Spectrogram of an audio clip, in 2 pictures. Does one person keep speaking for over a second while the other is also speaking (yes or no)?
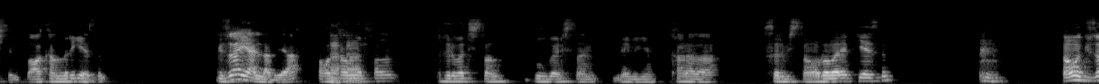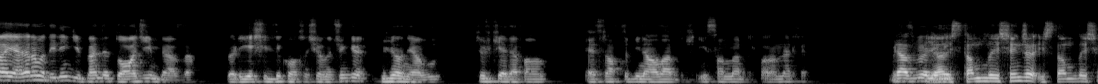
no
